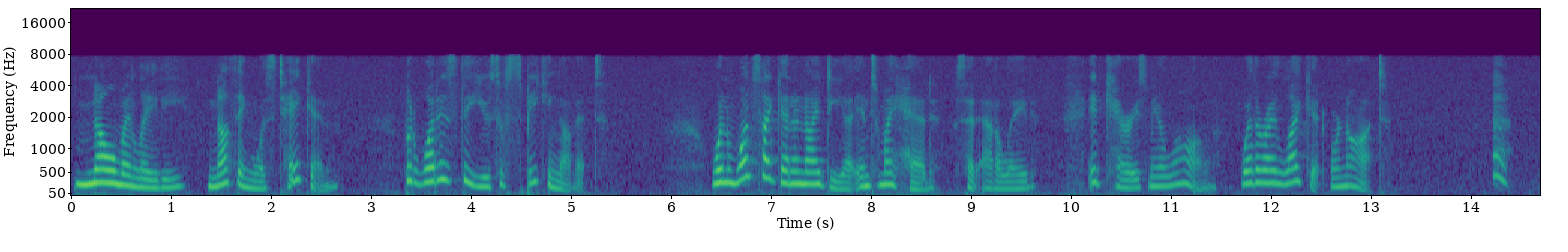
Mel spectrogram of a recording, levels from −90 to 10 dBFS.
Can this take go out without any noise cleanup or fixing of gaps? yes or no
no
